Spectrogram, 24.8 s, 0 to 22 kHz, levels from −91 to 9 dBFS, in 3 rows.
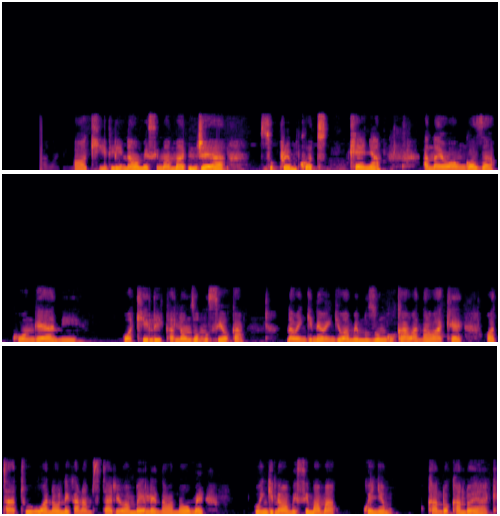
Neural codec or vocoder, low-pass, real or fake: none; 7.2 kHz; real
